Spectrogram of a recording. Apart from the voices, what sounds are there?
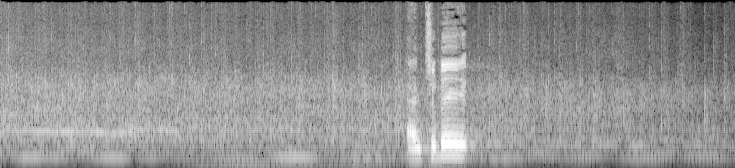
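audience clapping hands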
